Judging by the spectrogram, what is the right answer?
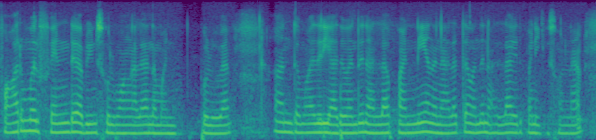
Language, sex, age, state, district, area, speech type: Tamil, female, 18-30, Tamil Nadu, Mayiladuthurai, urban, spontaneous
